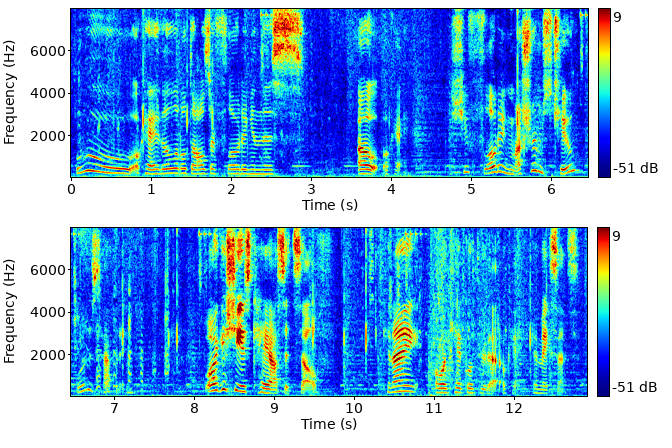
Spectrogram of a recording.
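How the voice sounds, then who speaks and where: A woman giving casual, excitable gameplay commentary as she plays. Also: medium pitch, normal speed, music in the background. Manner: excitable, gushing. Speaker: gamer, channel host. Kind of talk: casual gameplay commentary, reading quest dialogue aloud.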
